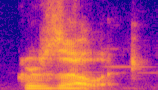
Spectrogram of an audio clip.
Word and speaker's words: Grzelak: Grzelak.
